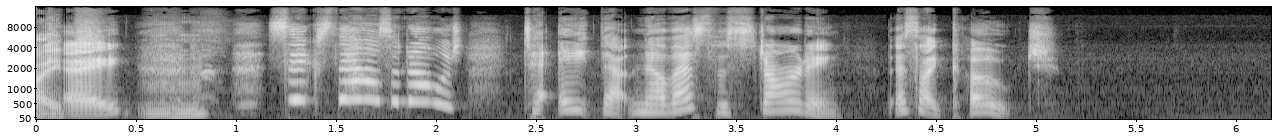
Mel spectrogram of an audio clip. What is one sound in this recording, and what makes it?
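A woman speaks with animation into a close microphone.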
